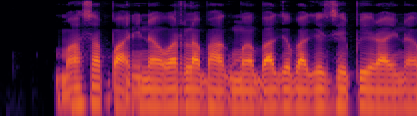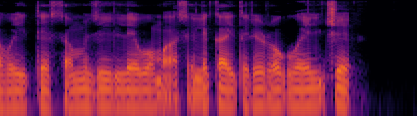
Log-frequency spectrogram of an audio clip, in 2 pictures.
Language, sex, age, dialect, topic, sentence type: Marathi, male, 18-24, Northern Konkan, agriculture, statement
